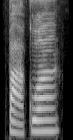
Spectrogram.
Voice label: "把关", Chinese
